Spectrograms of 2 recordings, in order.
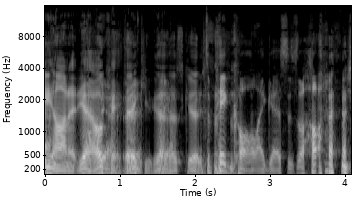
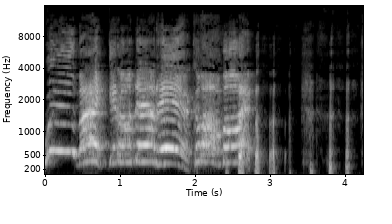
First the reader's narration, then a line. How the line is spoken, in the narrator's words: you went for hollerin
